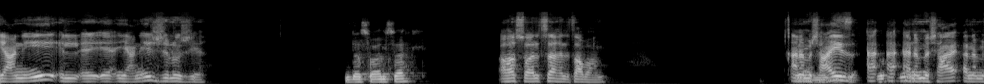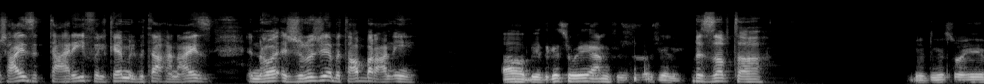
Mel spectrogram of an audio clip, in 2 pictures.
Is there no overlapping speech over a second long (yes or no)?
no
